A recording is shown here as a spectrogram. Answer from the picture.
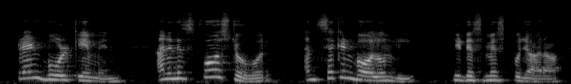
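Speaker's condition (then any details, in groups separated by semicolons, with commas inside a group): No condition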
